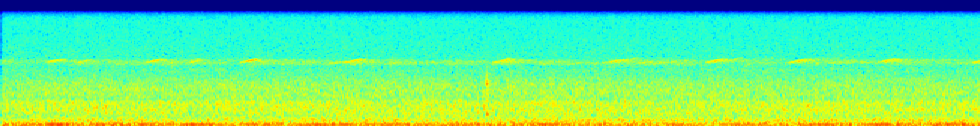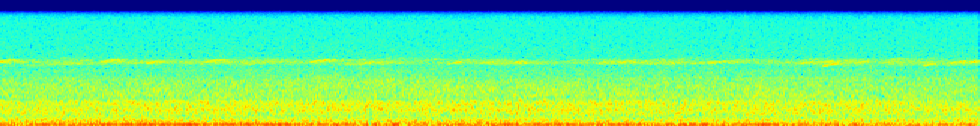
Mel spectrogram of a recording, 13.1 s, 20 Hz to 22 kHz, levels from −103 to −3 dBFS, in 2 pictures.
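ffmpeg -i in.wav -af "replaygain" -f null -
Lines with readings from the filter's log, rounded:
track_gain = +12.5 dB
track_peak = 0.173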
